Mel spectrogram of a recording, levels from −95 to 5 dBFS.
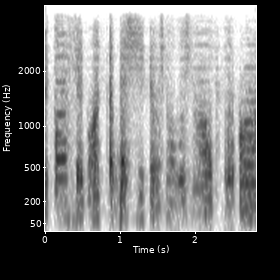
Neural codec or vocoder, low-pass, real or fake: codec, 44.1 kHz, 0.9 kbps, DAC; 3.6 kHz; fake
